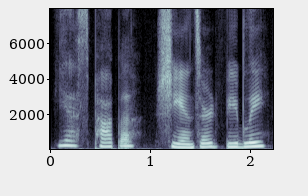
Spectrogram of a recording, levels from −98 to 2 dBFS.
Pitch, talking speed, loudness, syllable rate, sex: 220 Hz, 135 wpm, -17 LUFS, 4.6 syllables/s, female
